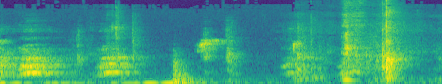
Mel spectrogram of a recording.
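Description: Dogs bark in a quick, irregular series of sharp woofs, moderately loud, with no one talking over them.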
